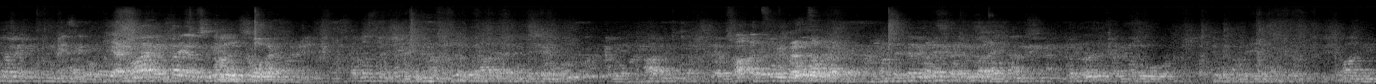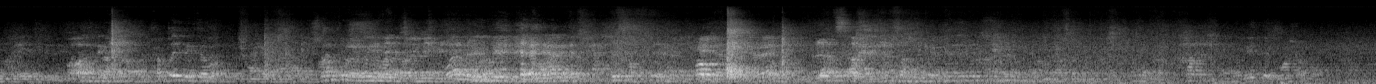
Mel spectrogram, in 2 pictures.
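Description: Several men talk among themselves in a room with some echo.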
